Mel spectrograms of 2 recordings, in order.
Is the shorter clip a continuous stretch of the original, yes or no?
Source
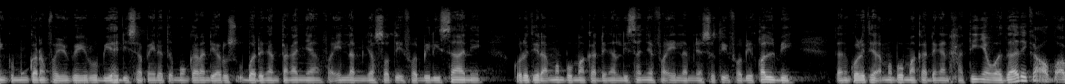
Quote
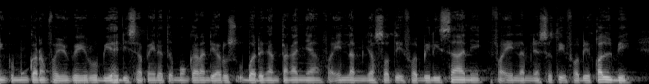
no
